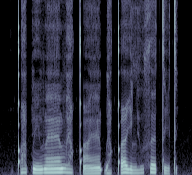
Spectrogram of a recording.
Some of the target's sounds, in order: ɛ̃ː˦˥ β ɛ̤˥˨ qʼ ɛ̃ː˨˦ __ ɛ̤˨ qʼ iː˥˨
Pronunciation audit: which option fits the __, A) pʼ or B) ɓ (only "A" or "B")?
B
